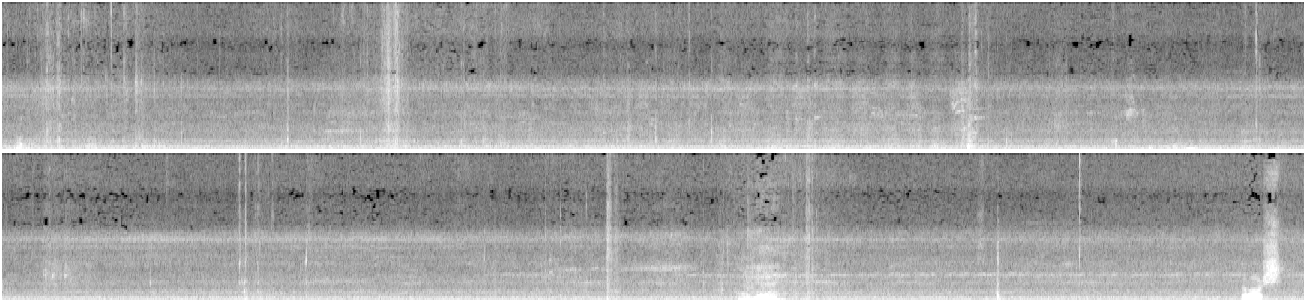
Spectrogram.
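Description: Honeybees humming steadily around an opened hive super. A couple of short clicks sound over the hum.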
